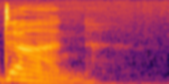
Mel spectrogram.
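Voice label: "done", English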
